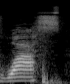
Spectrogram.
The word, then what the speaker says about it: UAS: means great power okay so it's uh properly pronounced it's was um but lots of people know us lots of your viewers actually will know us as uas properties okay um but back to the starting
